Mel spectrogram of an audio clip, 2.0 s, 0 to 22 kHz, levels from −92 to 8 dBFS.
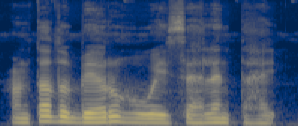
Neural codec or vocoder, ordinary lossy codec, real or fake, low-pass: none; none; real; none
